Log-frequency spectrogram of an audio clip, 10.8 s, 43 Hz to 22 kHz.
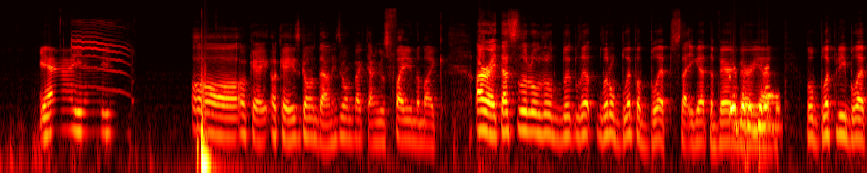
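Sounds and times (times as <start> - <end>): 
faint low noise: 0.0 - 10.8
speech: 0.5 - 1.5, 2.4 - 10.8
cat meowing: 0.8 - 1.7.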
